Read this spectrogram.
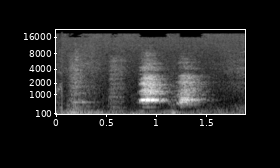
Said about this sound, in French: Je me demande si les gens entendent l'aboiement des chiens.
